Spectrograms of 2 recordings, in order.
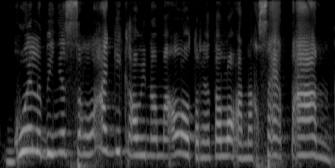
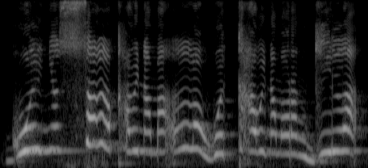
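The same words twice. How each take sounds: First: The husband yelling back even angrier; hammed-up furious husband in a quarrel; husband's angry retort. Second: Much higher, louder mock scream; the wife yelling her regret in public; hammed-up shrieking wife in a quarrel; wife's angry outburst. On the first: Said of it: "Suaminya nunjuk istrinya bilang gini". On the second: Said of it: "Istrinya bilang gini".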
